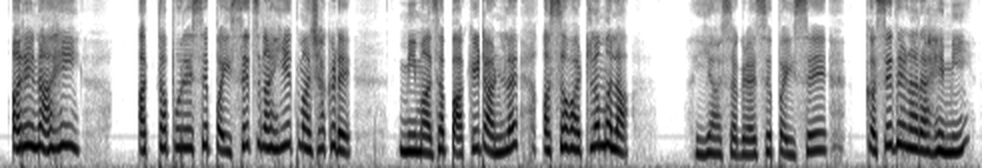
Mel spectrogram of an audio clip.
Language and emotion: Marathi, fearful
